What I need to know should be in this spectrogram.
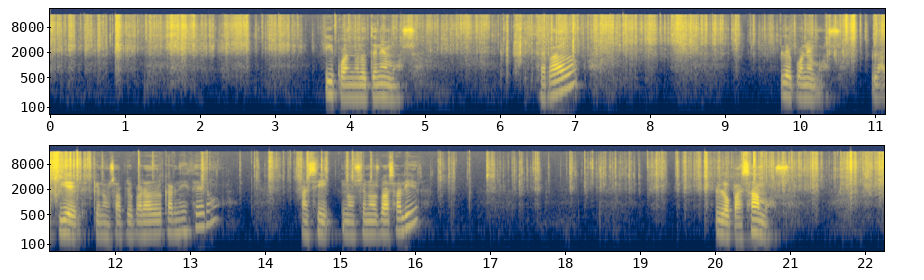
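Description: Foil crinkles under handling hands.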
